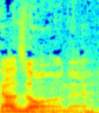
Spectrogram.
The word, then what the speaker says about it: calzone: Am I saying that right? – Yeah. – Calzone? – Yes. – Okay. Because some people say the calzone, but I don't think that's... – Well, in Italy, it's calzone, but...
